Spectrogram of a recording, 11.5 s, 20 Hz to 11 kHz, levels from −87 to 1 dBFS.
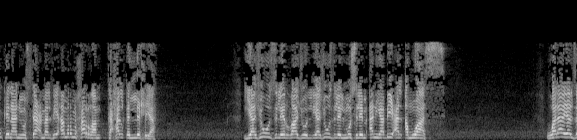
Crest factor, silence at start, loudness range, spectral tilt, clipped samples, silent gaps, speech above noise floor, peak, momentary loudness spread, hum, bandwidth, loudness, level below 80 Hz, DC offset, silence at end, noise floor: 18 dB; 0 s; 5 LU; -2 dB/octave; under 0.1%; none; 37 dB; -4 dBFS; 8 LU; none; 8 kHz; -21 LUFS; -70 dBFS; under 0.1%; 0 s; -58 dBFS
